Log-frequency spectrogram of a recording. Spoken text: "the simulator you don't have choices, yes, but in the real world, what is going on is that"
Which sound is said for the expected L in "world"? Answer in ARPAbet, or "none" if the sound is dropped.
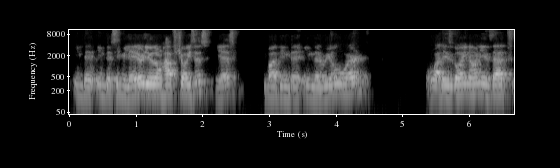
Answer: none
